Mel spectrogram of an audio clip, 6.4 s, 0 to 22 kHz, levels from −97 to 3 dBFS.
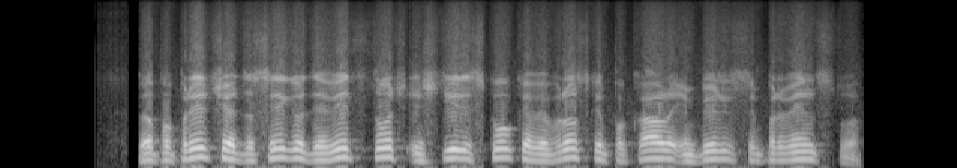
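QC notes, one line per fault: throughout: 1-bit DFPWM compression. Each sample is stored as a single bit that nudges an adaptive level up or down. The damage is heavy. Speech sounds fuzzy and crackly, with treble buried under broadband hiss. The rate fits a 48 kbps stream.
0.13–6.35 s: clock slip clicks. Faint regular ticks arrive about ten times a second, around seventy in all, forming a soft rattle under the speech. The likely cause is two unsynchronised clocks differing by around 200 ppm, each slip dropping or repeating one sample.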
